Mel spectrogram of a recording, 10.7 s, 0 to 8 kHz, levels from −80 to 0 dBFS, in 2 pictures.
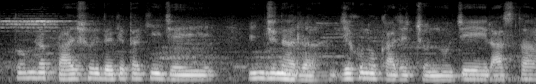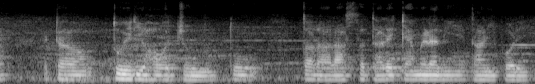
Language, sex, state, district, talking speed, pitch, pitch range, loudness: Bengali, male, West Bengal, Jhargram, 130 wpm, 115 Hz, 110-130 Hz, -18 LUFS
